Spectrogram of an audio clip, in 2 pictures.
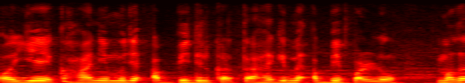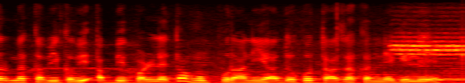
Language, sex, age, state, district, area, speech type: Urdu, male, 45-60, Uttar Pradesh, Gautam Buddha Nagar, urban, spontaneous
